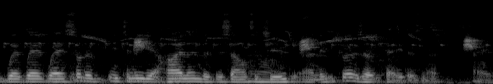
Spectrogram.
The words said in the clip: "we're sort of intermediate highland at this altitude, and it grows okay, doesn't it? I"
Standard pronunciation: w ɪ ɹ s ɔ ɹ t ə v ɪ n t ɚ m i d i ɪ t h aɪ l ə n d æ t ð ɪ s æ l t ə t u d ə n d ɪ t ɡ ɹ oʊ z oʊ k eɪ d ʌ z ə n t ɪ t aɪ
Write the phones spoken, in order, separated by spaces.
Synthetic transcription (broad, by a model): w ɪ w s ɔ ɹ t ə v ɪ n t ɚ m i d i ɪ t h aɪ l ə n d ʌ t ð ɪ s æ l t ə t u d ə n ɪ t ɡ ɹ oʊ z oʊ k eɪ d ʌ z n t ɪ t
